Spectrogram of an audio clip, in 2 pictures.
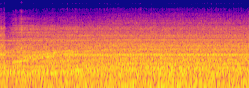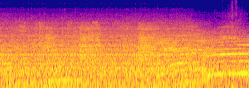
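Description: A feed mixer whirs while blowing out straw.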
